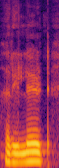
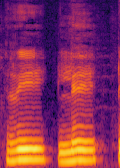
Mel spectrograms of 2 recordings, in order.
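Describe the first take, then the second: First: Said in the usual way. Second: "रिलेट" slowly as ri, le, t with gaps; drawn-out, separated "रिलेट"; syllable by syllable. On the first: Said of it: "इतना हो गया". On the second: Shown as a demonstration. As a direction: sound out "रिलेट" one piece at a time. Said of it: "इसे रिलेटिव पढ़ सकते हैं".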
